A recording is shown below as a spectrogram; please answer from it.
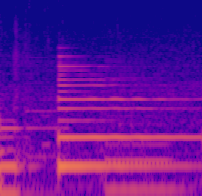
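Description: Electric guitar: a single clean note plucked about half a second in and left ringing as it slowly fades. It is a G root note within the third-fret G major barre chord shape.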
